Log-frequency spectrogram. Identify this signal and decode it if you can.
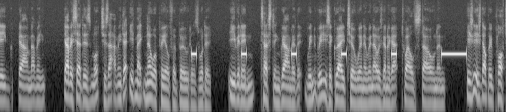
Radio time signal (six pips, as the Greenwich Time Signal), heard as pips, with speech in English.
